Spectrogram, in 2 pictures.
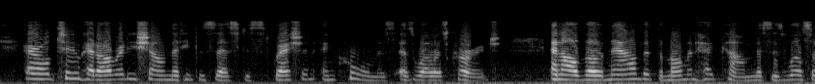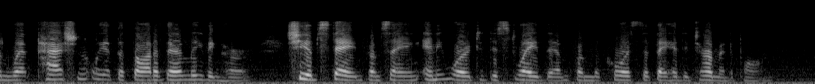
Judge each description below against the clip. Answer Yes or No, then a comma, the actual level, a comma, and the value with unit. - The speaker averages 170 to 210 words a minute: Yes, average, 185 wpm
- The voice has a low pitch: No, high, 205 Hz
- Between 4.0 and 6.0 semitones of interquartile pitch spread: No, average, 2.9 semitones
